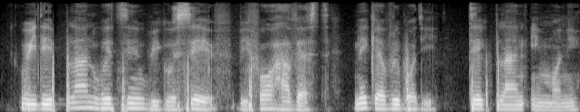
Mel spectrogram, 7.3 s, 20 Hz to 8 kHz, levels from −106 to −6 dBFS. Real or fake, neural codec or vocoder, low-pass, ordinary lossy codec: real; none; 7.2 kHz; AAC, 32 kbps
